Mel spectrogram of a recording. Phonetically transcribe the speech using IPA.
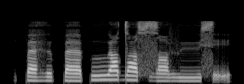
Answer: p a ɦ ɵ p a p uː dˤ u sˤ zˤ a v ʉ s ḛ

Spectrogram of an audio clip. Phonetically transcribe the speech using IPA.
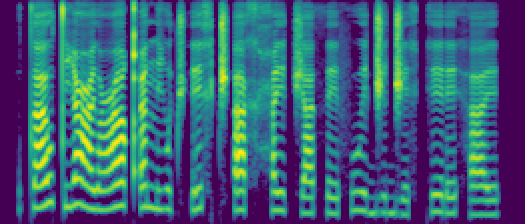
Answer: t a˧˥˧ o̯ t i˧˥˧ ʕ ɪ˧ o̯ ʕ ɤ˥˧ qʼ ɪ˥˧ n i˧ o̯ t͡ʃʼ e˧˥˧ x t͡ʃʼ a˥˧ x ħ e˥˧ t͡ʃ a˧ θ e˧ f u˥˧ e̯ d͡ʒ ɪ˥˧ d͡ʒ e˧ x k e˥˧ ɾ e˥˧ h a˧ e̯

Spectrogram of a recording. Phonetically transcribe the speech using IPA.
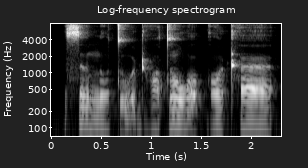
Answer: s ɯ˥˧ n u˧ t ṵ˧ ɖʱ ɔ˧˩ t õ˥˧ w o̰˥˧ k o˧ ʈʰ œ˥˧

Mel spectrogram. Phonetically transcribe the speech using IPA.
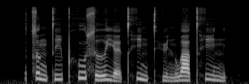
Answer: t͡s ɤ˥˩ ŋ t̪ i˧˥ pʰ u˥ s ɹ̩˧˥ j ɛ̰˨˩ t̪ʰ i˥˩ ŋ t̪ʰ y̰˨˩ n w ä˥˧ t̪ʰ i˥˩ n

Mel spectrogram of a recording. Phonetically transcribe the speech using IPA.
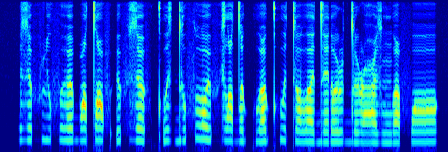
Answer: z ø f ʎ o f ɦ œ b ɛ tˤ æ f ʔ ʉ f z œ f kʷʼ e z d u f lˠ ʉ f lʲ e dˤ ø kʷ ɑ kʷʰ e t ø lˠ ɛ d ɛ ɾ o ɭ d o ɭ ʕ ø z ŋʷ ɑ f ɔ

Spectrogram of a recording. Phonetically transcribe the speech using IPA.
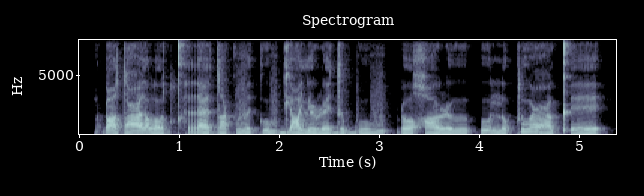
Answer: ɠ ɑ˥˩ d ʕ i˧ lˠ o˩ d kʰ r æ˥˩ d ɑ˥˩ k v e˥ k u˥ v ɡ j ɑ˥˩ lʲ u˥˩ ɭ e˧ d ɯ˧ b u˧ v | ɽ o˧ χ ɑ˩˥ ɭ ɯ˧ | u˧ n o˩˥ k ɾ u˥ ʕ ɯ˩ kʼ e˩˥

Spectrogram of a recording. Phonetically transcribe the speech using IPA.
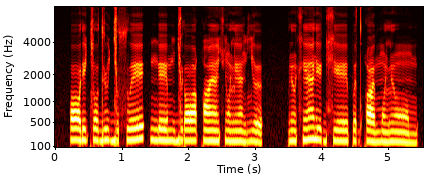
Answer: ɔː ɾʲ ɛ c o d ʉ ɟ ɘ sʷ e | ŋ eː m ɟ ʉ ɾ ɔː qʷ ɛ̃ː ç õ lʲ ɛ̃ː ɡ ʎ ɘ | ɾʲ õ xʲ ɛ̃ː ɾʲ eː ɡ xʲ eː p ɘ d qʷ ɛ m õ lʲ õ m

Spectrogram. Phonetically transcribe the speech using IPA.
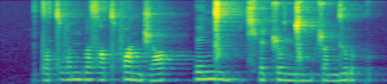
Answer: dˤ o tˤ v e m b i zˤ æ tˤ f ɒ n d͡ʒ ɒ | e ŋ͡ǀ i ɡ i k t͡ɕʰ e ʈ͡ʂ o ŋ͡ǀ u m ʈ͡ʂ ɒ n d u ɾ u k

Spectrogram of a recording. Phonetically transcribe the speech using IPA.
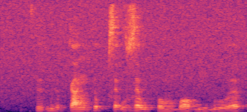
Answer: t̪ʰ ɨ˨˦ ɓ ɨ̤˨˩ ə̯ k a˨˦ ŋ k ə˦˥ p̚ s ə̰˧˥ w z ə˧ w h o̤˨˩ m ɓ ɔ̤˨˩ ɓ i̤˨˩ ɓ u˧˩˨ ə̯

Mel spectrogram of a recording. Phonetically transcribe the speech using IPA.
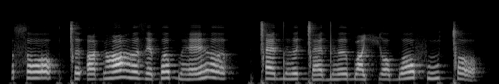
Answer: s ɔ | ǀ ə ʔ ɑ ɡʱ ɑ ɦ ʌ z ɛ p ʌ bʱ ɛ ɦ ʌ | ǀ æ dʱ ə ɡ͡ǀ æ dʱ ə b ɑ ç ɔ b ɔ f u ǀ ɔ

